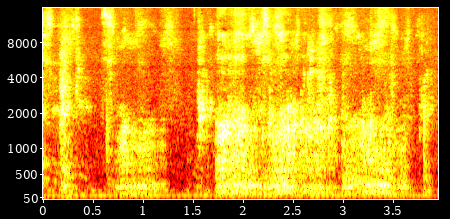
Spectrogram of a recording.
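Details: British Bulldog puppies indoors, low rough growling grumbles in bursts of about a second, broadband and noisy, with short pauses between, a steady low hum underneath.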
